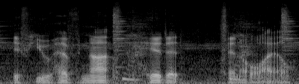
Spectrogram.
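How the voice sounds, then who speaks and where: Noticeable background noise behind a male speaker with a very deep, low pitch. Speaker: gaming commentator. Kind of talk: gameplay commentary. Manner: slurs words at times.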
